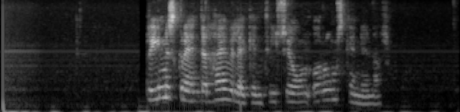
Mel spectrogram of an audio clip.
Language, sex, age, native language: Icelandic, female, 40-49, Icelandic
